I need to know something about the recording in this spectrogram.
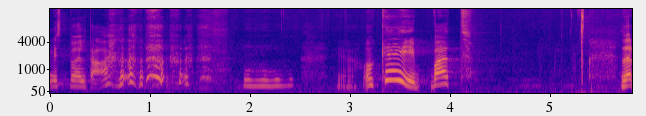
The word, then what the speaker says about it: Põlda: I know it's very difficult because my name is Põlda. It's not very easy to go abroad and say that, yeah, my name is Põlda.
